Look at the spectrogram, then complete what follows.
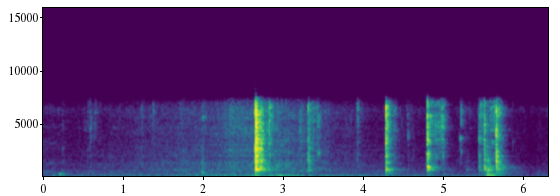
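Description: Eating sounds at a steel plate: a few sharp clicks and smacks as vegetable biryani is eaten by hand, the loudest about two and a half seconds in and several more close together near the end.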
